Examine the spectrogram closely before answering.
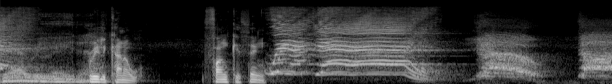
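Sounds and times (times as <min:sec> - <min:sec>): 
speech: 0:00.0 - 0:02.8
hockey crowd chanting like a choir: 0:02.7 - 0:06.1.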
